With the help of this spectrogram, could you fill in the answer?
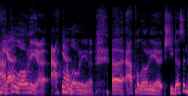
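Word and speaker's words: Apollonia: um with uh Apoll how do you say I'm sorry I keep getting it every single time Appalonia Appalonia uh Appalonia she doesn't have a lot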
